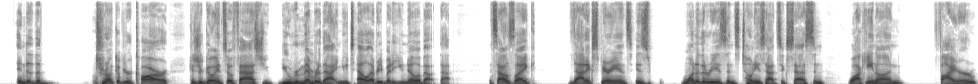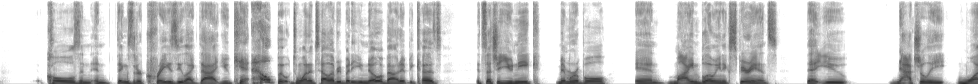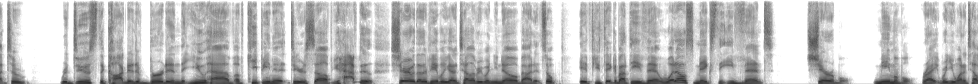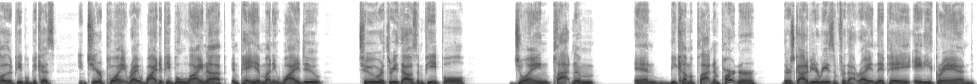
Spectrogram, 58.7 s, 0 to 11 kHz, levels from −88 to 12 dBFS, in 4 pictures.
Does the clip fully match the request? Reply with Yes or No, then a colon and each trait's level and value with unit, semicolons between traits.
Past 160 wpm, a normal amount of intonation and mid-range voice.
Yes: average, 170 wpm; average, 3.4 semitones; medium, 155 Hz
